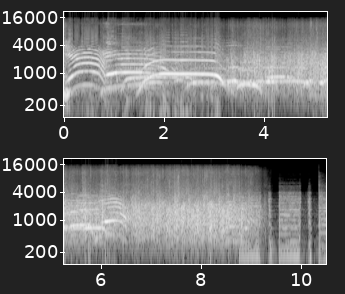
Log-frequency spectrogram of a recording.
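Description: Audience cheering with many overlapping whoops and applause. The cheering cuts off suddenly near the end and a short music sting begins.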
